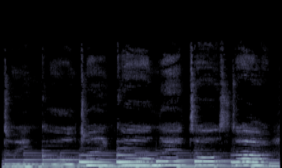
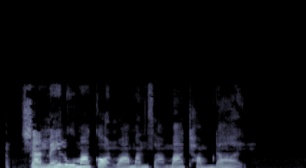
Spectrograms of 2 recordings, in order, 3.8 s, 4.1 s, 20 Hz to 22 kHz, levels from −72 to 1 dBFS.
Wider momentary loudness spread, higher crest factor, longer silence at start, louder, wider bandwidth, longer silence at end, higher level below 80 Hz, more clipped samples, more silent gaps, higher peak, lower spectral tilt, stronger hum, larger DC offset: second, 6 LU vs 12 LU; second, 14 dB vs 20 dB; about the same, 0 s vs 0.05 s; about the same, -23 LUFS vs -24 LUFS; first, 17 kHz vs 11.5 kHz; second, 0 s vs 0.85 s; first, -50 dBFS vs -76 dBFS; neither; neither; second, -8 dBFS vs -4 dBFS; about the same, -4.5 dB/octave vs -4 dB/octave; neither; neither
